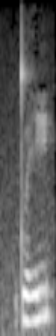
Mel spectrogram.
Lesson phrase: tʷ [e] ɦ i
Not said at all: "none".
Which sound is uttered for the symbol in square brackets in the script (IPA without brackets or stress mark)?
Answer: e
